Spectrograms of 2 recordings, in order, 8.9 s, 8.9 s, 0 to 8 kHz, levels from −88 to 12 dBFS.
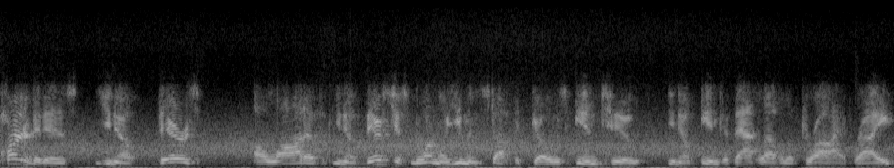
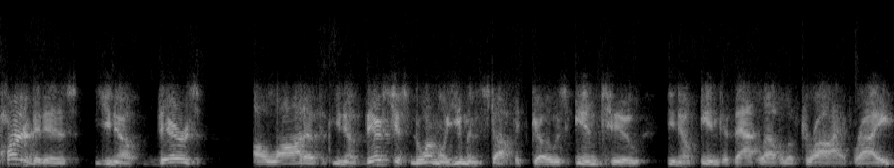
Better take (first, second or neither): second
